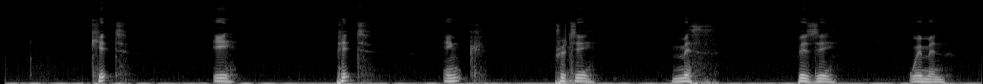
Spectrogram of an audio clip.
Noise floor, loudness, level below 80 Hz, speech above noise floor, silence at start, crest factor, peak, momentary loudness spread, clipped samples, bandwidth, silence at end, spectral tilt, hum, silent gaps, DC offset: -47 dBFS; -27 LUFS; -38 dBFS; 23 dB; 0.05 s; 18 dB; -8 dBFS; 20 LU; under 0.1%; 14.5 kHz; 0 s; -7.5 dB/octave; none; none; 2%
